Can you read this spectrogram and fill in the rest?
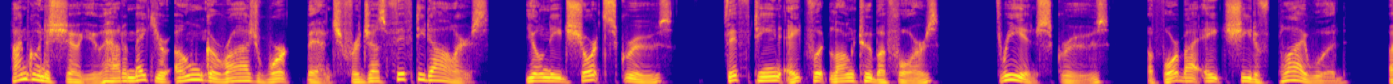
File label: english american explainer videos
